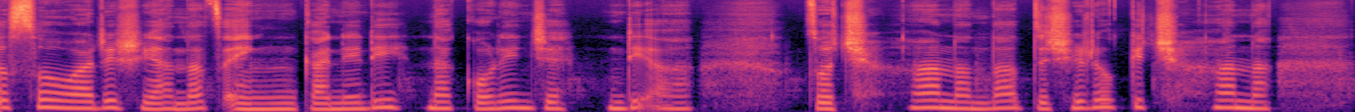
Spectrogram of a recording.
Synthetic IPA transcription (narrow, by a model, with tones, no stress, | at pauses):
o˧so˦a˧ɾi˦ʃĩ˨˧a˨nd̪a˦t͡sʔẽ˧ŋka˧nĩ˧ɾi˦nã˧ko˨ɾi˦nd͡ʒe˧nd̪i˦ʔa˧t͡so˧t͡ʃʰhã˦nã˧nd̪a˦t͡si˧ʃi˧ɾi˦o˦ki˦t͡ʃʰhã˦nã˧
